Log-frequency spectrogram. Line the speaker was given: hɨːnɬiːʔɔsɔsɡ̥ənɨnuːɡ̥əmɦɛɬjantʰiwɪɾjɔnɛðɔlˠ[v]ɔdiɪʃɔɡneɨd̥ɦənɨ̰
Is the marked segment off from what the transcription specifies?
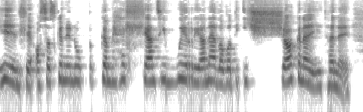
no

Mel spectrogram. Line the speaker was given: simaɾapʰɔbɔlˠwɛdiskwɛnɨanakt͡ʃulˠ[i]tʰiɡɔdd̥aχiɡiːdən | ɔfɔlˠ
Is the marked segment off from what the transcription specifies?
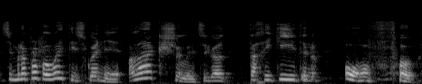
no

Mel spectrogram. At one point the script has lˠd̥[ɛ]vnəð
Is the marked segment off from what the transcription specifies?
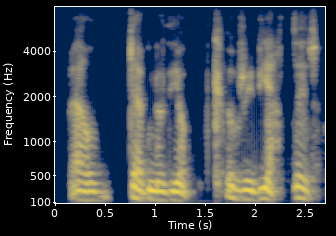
no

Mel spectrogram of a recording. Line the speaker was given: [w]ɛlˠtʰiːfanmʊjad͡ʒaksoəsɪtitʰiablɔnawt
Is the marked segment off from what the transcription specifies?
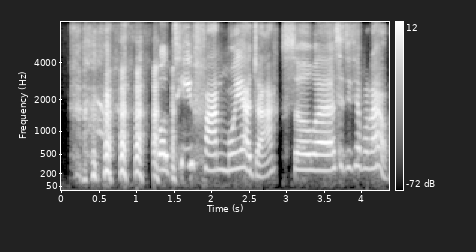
no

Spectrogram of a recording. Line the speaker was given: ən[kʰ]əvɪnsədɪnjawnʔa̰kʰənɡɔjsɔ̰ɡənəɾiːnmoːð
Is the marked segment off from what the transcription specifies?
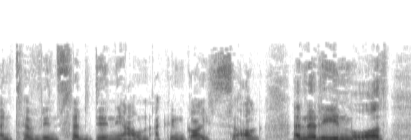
yes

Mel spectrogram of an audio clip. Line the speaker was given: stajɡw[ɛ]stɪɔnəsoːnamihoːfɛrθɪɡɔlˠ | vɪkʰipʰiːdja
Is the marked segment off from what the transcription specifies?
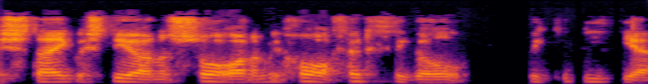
no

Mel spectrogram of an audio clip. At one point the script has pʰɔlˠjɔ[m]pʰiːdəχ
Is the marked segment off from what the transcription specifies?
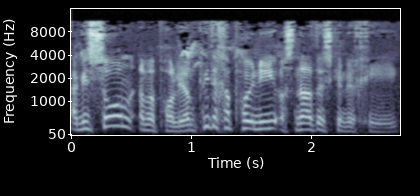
yes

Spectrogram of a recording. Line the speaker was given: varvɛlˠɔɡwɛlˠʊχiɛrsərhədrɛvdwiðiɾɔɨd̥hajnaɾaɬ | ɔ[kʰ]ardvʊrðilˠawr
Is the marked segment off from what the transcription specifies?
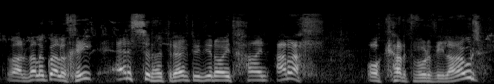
no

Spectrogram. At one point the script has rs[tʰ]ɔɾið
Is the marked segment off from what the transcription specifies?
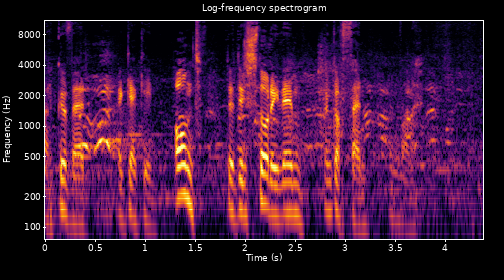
yes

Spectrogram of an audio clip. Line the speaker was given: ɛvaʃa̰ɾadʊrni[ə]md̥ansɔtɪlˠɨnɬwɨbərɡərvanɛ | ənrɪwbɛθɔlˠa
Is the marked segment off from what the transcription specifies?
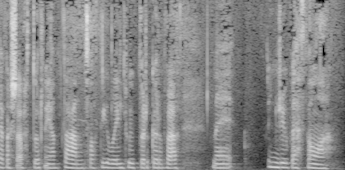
yes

